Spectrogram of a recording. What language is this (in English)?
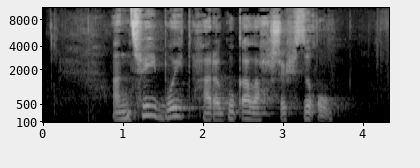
Abkhazian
